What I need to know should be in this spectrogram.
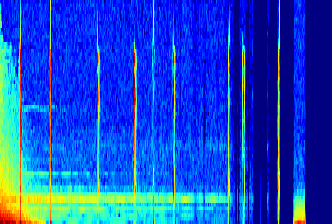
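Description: Short game menu clicks sound as options change.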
